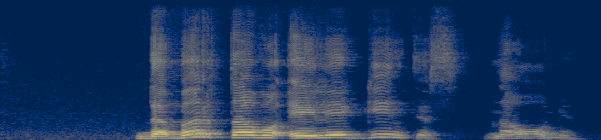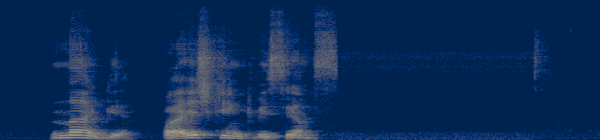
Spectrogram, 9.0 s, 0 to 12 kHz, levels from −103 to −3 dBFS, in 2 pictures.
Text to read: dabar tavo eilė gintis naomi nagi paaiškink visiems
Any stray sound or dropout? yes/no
no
